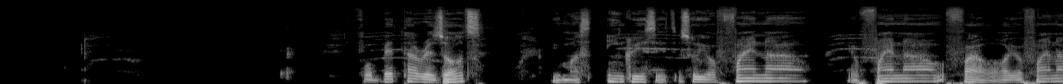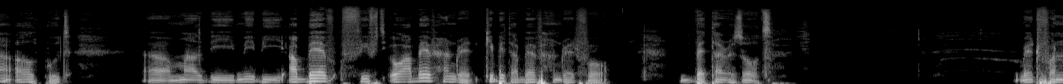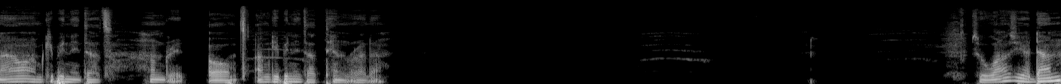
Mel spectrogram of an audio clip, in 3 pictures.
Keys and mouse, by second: 24.0-25.3 middle drag.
